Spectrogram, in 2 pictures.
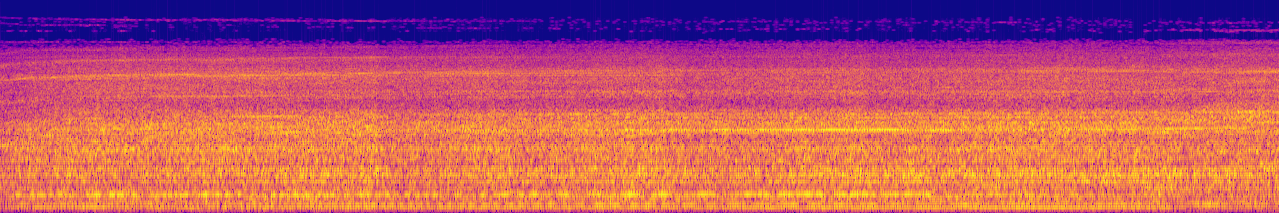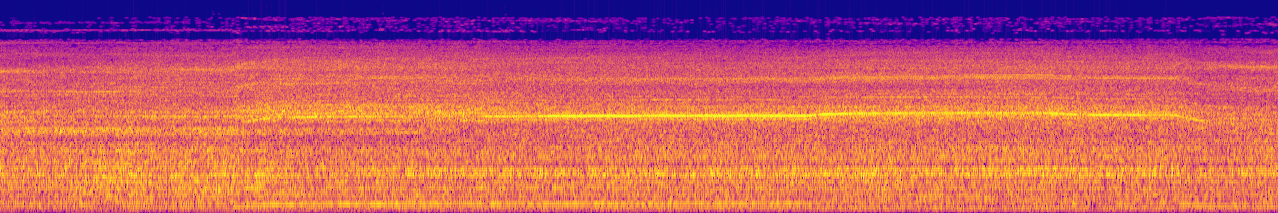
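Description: A blender whirring loudly and continuously as it purees a hemp shake, a steady high motor drone that shifts pitch midway as the load changes, with no talking.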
